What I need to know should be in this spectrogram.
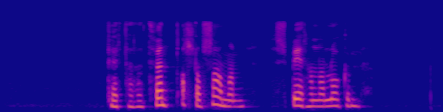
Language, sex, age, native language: Icelandic, female, 30-39, Icelandic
